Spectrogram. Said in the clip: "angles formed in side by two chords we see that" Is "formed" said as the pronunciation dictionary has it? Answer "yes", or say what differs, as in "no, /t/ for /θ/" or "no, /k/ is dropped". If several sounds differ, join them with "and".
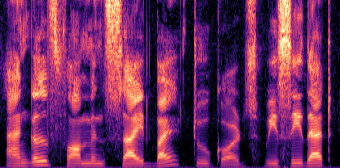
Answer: no, /d/ is dropped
